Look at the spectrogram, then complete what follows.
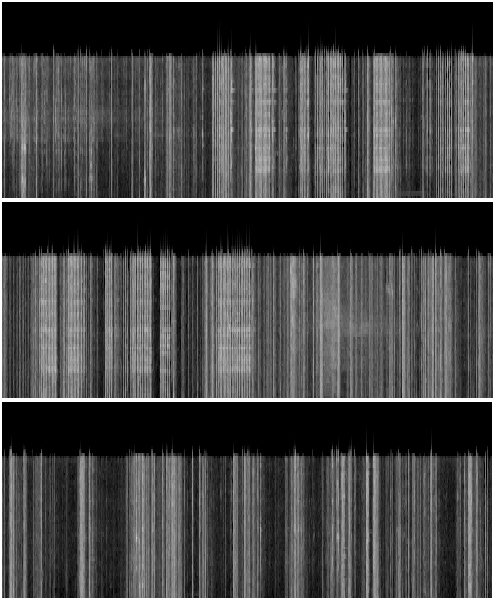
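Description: Tin snips cutting thin galvanized sheet steel in repeated cuts of a second or two each, mixed with sharp metallic taps from a hammer and the clatter of the sheet being handled.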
